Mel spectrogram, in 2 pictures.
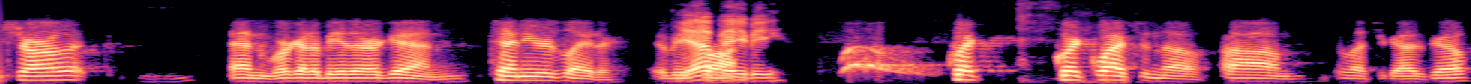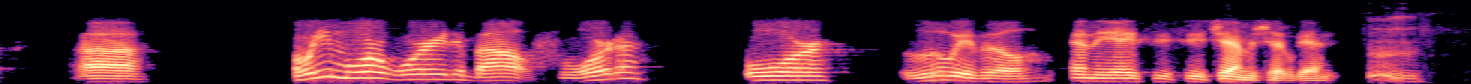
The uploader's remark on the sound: LIVE Warchant Gameday Postgame Call-In Show. The Warchant Gameday postgame call-in show is LIVE.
